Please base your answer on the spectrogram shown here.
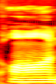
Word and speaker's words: On: reference the god of on or the word on it's spelled just o n and is on or off it's talking about on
